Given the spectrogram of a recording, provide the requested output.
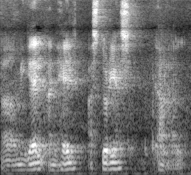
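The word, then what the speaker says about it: Miguel Ángel Asturias: So I found a school, Miguel Angel Asturias, in Spanish to say it correctly, Miguel Angel Asturias, Escuela de Español.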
